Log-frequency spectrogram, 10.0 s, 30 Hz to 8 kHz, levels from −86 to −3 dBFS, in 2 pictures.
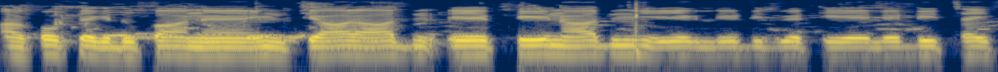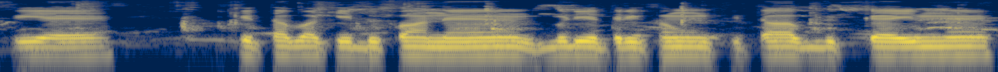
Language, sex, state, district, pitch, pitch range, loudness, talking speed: Rajasthani, male, Rajasthan, Churu, 110 Hz, 105-110 Hz, -16 LUFS, 175 wpm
